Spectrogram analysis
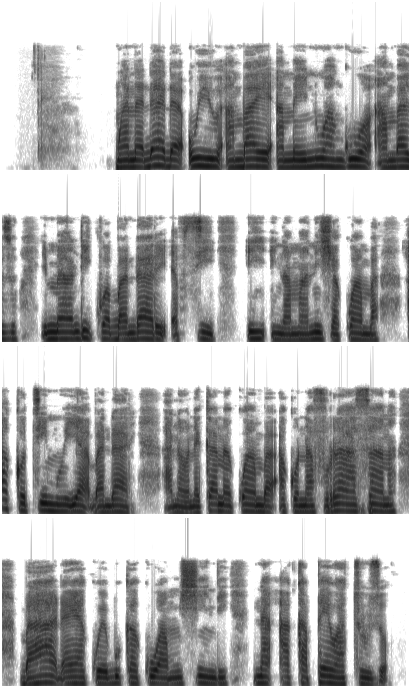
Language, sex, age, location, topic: Swahili, male, 25-35, Nakuru, government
